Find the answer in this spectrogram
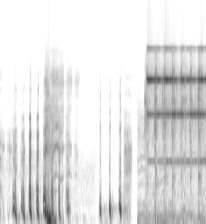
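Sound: bell ringing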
